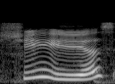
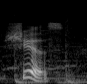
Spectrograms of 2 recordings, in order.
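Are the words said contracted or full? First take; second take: full; contracted. First: Two separate words are said in full. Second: The words are joined into one short syllable. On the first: "Ao invés de falar she is" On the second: "eu falo she is"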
